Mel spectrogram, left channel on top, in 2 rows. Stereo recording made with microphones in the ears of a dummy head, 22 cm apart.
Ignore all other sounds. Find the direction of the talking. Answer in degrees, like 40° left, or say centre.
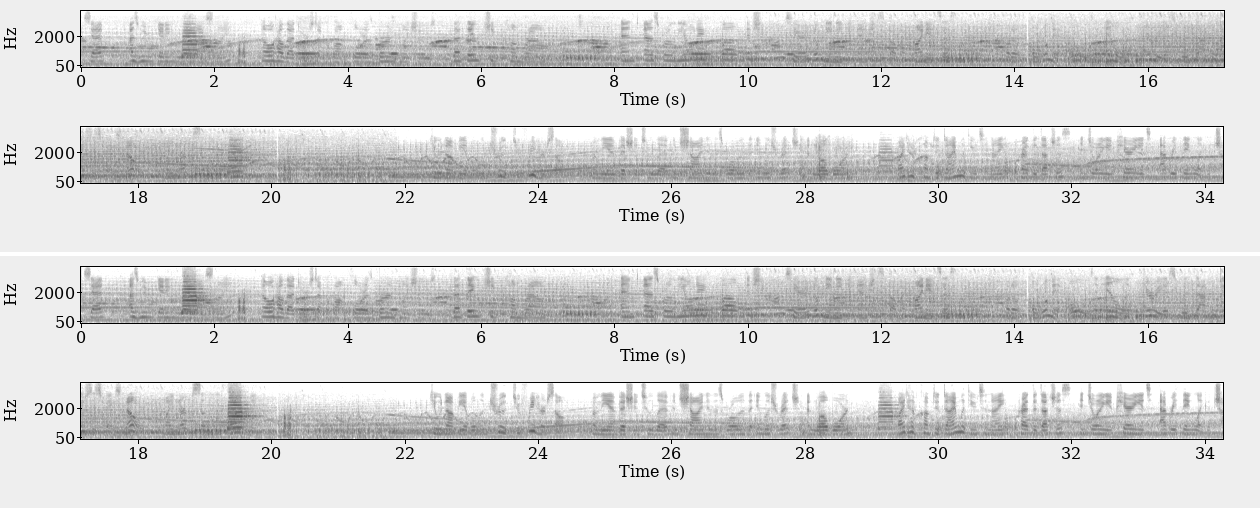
20° right.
